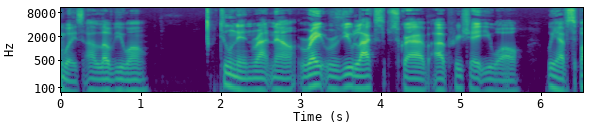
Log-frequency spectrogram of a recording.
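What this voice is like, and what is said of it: Usual voice. Nothing is said of it.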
